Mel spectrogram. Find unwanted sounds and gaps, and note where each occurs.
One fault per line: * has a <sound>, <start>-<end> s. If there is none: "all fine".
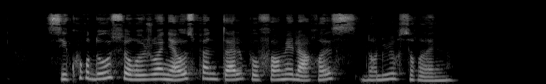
all fine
